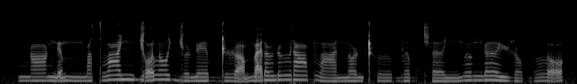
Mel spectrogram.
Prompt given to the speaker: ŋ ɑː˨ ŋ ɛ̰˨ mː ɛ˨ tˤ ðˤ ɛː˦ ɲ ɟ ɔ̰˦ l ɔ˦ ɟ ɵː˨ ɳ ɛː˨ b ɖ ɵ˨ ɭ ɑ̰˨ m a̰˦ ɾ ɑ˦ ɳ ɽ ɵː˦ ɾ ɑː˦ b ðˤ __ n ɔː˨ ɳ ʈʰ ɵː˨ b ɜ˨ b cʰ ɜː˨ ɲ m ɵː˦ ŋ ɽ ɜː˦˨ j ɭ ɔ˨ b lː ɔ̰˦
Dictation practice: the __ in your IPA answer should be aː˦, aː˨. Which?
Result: aː˨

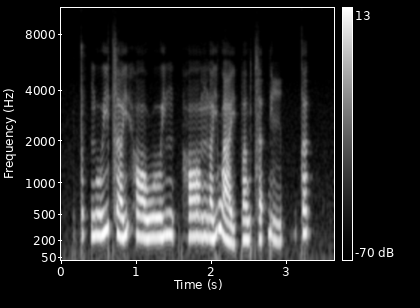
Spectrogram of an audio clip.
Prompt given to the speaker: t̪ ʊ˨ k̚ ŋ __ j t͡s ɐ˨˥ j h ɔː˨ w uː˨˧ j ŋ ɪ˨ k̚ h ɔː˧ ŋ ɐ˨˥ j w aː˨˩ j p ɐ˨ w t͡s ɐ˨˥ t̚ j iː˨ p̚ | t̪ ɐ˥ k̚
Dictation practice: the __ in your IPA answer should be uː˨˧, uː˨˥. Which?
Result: uː˨˥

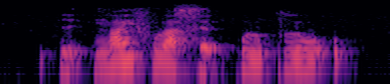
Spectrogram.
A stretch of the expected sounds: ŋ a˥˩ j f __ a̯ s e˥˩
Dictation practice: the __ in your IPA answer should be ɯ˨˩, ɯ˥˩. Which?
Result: ɯ˨˩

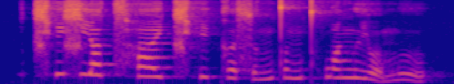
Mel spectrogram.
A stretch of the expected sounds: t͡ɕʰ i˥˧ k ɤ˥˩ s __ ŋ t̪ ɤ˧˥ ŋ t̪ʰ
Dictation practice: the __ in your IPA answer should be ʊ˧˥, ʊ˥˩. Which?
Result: ʊ˧˥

